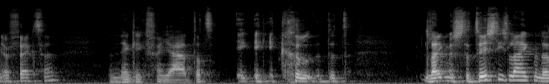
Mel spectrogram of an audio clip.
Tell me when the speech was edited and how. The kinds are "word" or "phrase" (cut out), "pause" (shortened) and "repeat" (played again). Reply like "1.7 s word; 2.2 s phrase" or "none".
2.2 s pause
